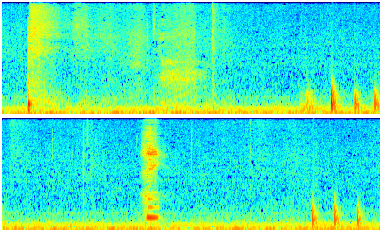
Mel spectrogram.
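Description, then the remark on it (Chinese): Two sets of three sharp knocks rap on a hotel room door, fairly loud, separated by a few seconds of quiet breathing and soft rustling over a low steady hum. “我现在已经到了酒店门口了，我现在要敲门。”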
